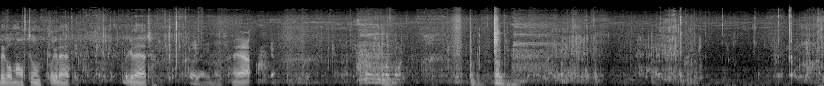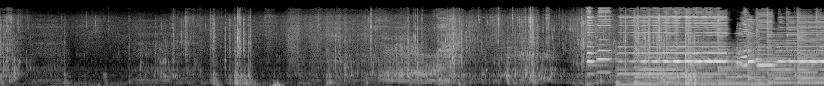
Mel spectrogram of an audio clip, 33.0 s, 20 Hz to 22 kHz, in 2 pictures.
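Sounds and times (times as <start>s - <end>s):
knocks and clunks in metal canoe: 0.0s - 14.2s, 15.1s - 31.0s
low thump: 29.6s - 30.8s.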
